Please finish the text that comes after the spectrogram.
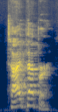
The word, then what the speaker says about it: Thai Pepper: for everyone to enjoy thai pepper if it rhymes with spy sweater it's gotta be thai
